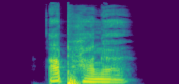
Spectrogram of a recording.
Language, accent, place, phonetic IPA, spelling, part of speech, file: German, Germany, Berlin, [ˈapˌhaŋə], Abhange, noun, De-Abhange.ogg
- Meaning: dative singular of Abhang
